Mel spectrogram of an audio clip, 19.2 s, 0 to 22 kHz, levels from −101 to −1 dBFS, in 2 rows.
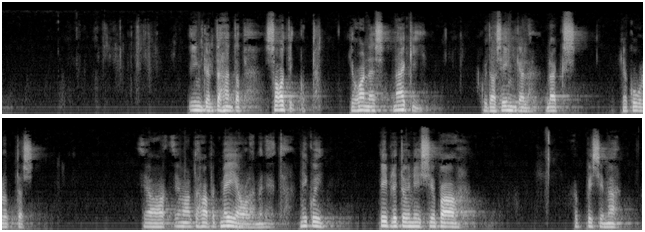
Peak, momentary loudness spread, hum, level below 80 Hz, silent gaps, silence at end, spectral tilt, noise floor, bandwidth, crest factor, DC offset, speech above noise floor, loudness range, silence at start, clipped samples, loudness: -2 dBFS; 20 LU; 50 Hz at -50 dBFS; -54 dBFS; none; 0.2 s; -5.5 dB/octave; -71 dBFS; 15 kHz; 24 dB; under 0.1%; 47 dB; 6 LU; 2 s; under 0.1%; -24 LUFS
